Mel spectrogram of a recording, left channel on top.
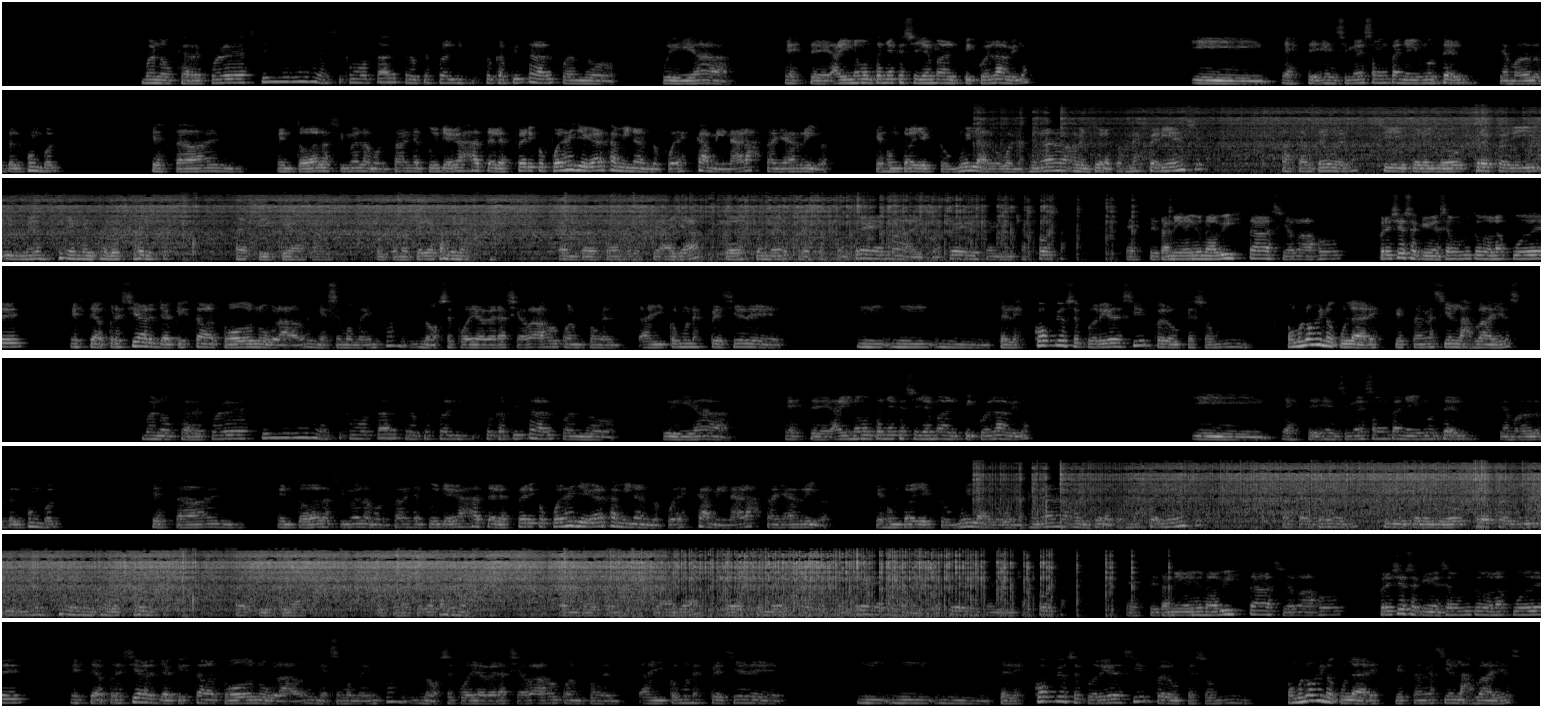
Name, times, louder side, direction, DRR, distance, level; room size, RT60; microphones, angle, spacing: voice 1, 1.4-6.1 6.6-7.3 7.8-10.3 11.9-16.0 16.9-17.8 18.1-23.7 24.1-27.5 28.2-32.5 33.1-34.1 34.5-35.8 36.3-41.3 42.0-44.2 44.6-46.4 46.9-54.0 54.7-58.6 59.0-61.4, left 4 dB, 55° left, 0.4 m, -40 dB
sound 1, 25.1-41.5 41.8-42.1 42.4-42.5, right 8 dB, 60° right, 0.5 m, -32 dB
4.0 x 3.0 x 3.0 m
head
